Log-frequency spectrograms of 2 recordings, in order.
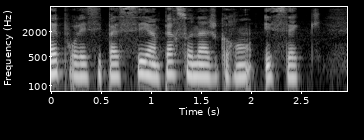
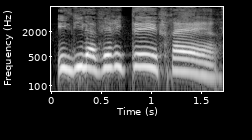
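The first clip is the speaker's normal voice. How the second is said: high, loud endorsement; fervent cry; 7 semitones higher, 9 dB louder than usual. A narrator's reading. Makotine vouches for Pavel to the crowd, crying out high and loud. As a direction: cry out in support. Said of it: "s'écria Makotine".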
